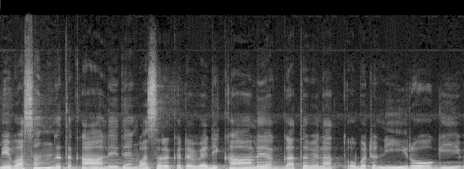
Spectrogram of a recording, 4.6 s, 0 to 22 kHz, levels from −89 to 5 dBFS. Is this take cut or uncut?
cut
